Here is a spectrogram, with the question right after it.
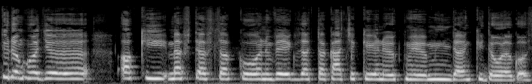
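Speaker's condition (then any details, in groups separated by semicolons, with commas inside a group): Deafblindness (hearing impairment); vision and hearing impairment, EasyLink MyLink radio system for lectures, telescope from Mária Utca eye clinic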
